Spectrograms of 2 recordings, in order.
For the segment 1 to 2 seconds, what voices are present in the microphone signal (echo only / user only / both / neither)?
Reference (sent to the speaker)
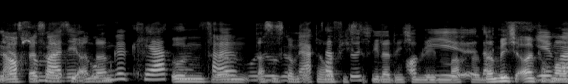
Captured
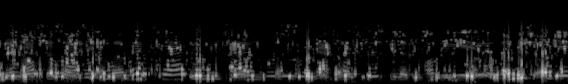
echo only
